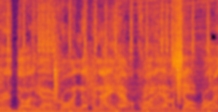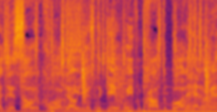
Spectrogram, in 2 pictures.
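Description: Hip hop track with rapping over a deep sustained bass line and sharp drum hits.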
